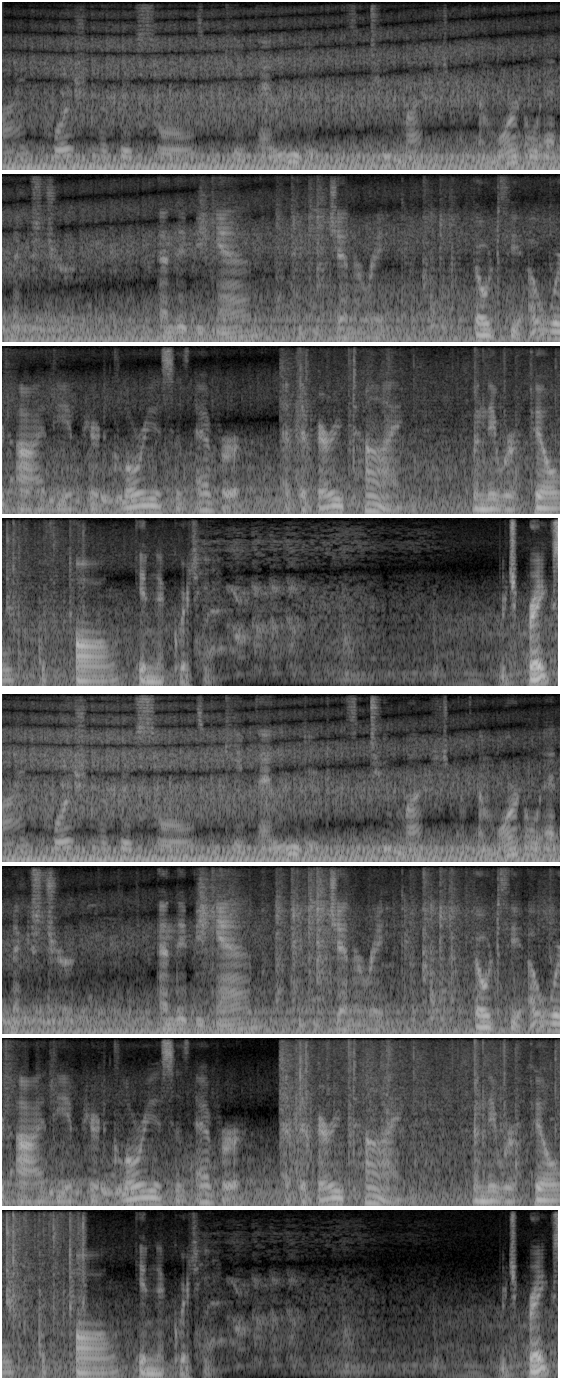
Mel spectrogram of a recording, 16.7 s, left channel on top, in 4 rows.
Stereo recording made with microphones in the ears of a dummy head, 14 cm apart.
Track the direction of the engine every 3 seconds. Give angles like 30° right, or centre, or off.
10° right, 20° left, 40° left, 50° left, 50° left, 50° left.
